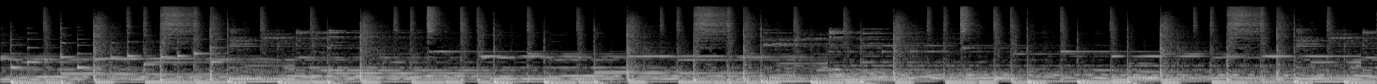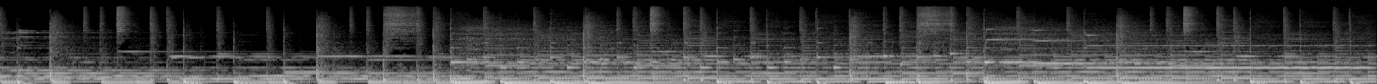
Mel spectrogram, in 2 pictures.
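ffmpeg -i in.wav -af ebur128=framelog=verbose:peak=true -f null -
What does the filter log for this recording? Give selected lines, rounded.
Integrated loudness:
  I:         -21.6 LUFS
  Threshold: -31.6 LUFS
Loudness range:
  LRA:         3.1 LU
  Threshold: -41.6 LUFS
  LRA low:   -22.7 LUFS
  LRA high:  -19.6 LUFS
True peak:
  Peak:       -4.6 dBFS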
